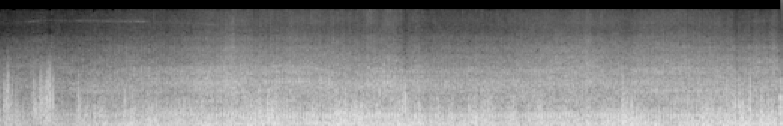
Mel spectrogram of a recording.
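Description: Motorcycle running along a rough gravel road, with wind buffeting the microphone.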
